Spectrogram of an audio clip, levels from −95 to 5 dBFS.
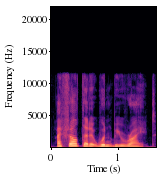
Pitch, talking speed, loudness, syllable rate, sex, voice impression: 200 Hz, 265 wpm, -16 LUFS, 5.0 syllables/s, female, feminine, adult-like, slightly sincere, reassuring, slightly elegant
